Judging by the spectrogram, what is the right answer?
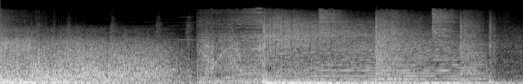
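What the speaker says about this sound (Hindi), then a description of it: "रूस की ओर से रॉकेट लॉन्चर से भारी बमबारी की गई।" Rocket-launcher bombardment and artillery shelling in the war in Donetsk, Ukraine, with heavy booms and bursts rolling over a dense, loud rumbling din and several sharp impacts near the end, with no talking.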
